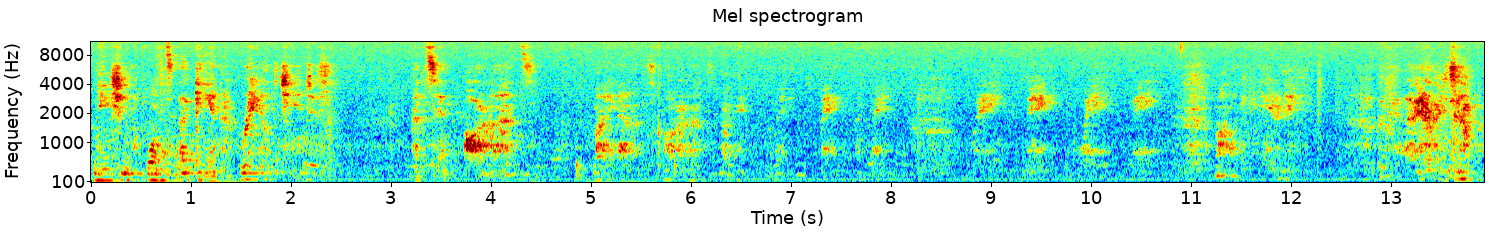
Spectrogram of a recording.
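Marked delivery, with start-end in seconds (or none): 3.2-10.5 barely audible repeating whisper; fevered whisper. Acted. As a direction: mutter it over and over, lost in it. Whispered chant to himself.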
